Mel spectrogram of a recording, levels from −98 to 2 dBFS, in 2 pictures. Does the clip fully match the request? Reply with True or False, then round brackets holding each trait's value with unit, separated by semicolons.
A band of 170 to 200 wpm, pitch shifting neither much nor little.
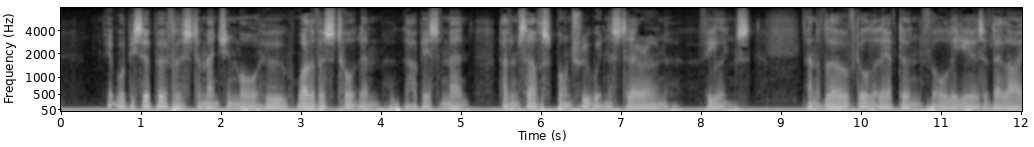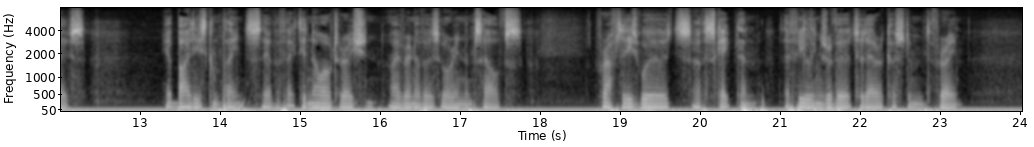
False (175 wpm; 1.9 semitones)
